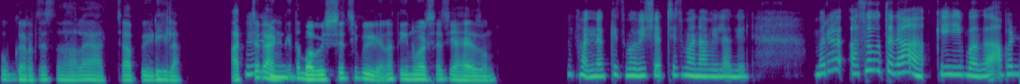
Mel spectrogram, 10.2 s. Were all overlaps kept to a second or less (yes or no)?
yes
